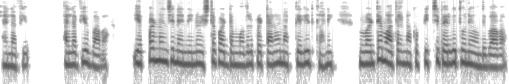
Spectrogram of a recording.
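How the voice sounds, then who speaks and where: A woman's voice: medium pitch, steady tone, fairly quick, mellow, dry recording, dull audio, close to an everyday voice. A woman voicing an anxious young bride who pleads with her husband, in a storybook reading. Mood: pleading. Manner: pleading, tearful appeals.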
